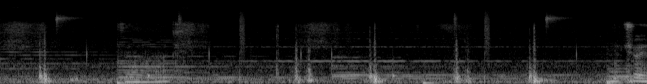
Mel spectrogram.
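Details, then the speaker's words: Renault Megane 2 windshield wiper on dry glass after bending the arms: strokes about every second with light rubbing, no harsh chatter; squeak gone. "Короче, шум пропал, все, вот, как хотите."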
